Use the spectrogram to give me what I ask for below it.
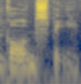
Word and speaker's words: Goldsbie: Oh, and my name is Goldsbie. G-O-L-D-S-B-I-E, pronounced exactly like it's spelled.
